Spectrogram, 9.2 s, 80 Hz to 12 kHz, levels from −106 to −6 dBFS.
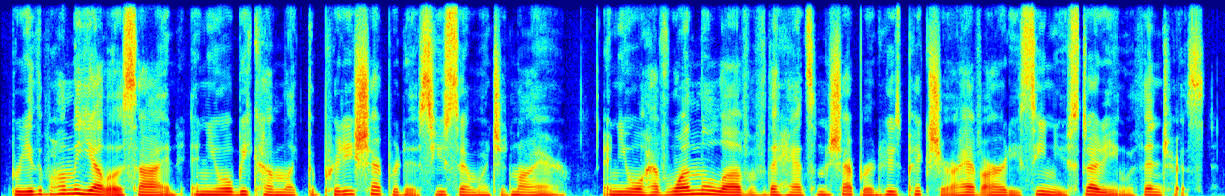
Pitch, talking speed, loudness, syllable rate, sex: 185 Hz, 250 wpm, -19 LUFS, 6.8 syllables/s, female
